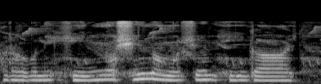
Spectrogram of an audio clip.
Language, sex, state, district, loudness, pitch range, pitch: Chakma, male, Tripura, Unakoti, -19 LUFS, 195-215 Hz, 200 Hz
